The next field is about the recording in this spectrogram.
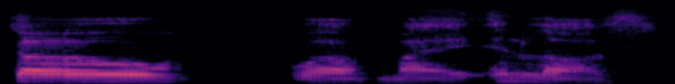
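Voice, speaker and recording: A man from Canada, a pizzeria owner, answering interview questions in a halting way with many fillers. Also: medium pitch, steady tone, dark tone, lo-fi sound.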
